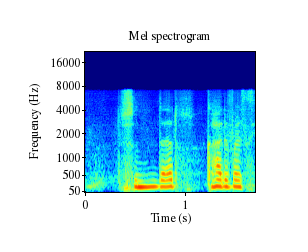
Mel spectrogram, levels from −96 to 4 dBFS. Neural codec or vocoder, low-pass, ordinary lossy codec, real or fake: codec, 16 kHz, 0.7 kbps, FocalCodec; 7.2 kHz; none; fake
